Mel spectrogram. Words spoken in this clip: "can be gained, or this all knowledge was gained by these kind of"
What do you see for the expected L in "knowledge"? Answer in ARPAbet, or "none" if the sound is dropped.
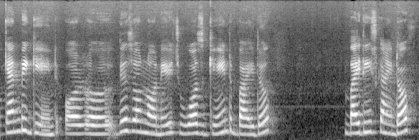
N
